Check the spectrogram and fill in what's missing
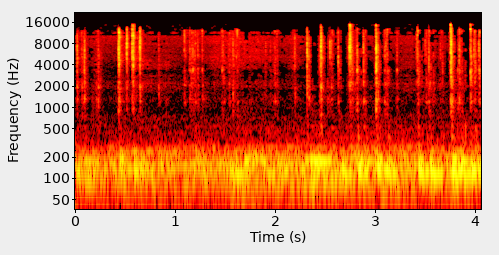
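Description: Python code is typed on a computer keyboard for a Raspberry Pi, a quick, irregular patter of close key clicks over a low background hum.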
